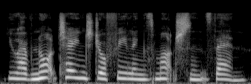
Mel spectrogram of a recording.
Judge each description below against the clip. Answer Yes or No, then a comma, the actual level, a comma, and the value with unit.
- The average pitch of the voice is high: Yes, very high, 250 Hz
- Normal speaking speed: No, fast, 215 wpm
